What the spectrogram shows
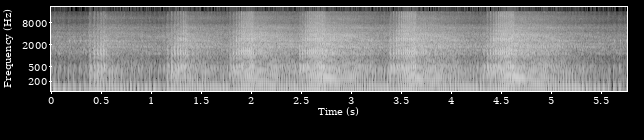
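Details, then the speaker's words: Honda CB250R single-cylinder motorcycle blipped repeatedly: engine runs quietly, clean, even exhaust beat rising and falling with each rev; normal and healthy. "Gayet sessiz çalışıyor egzoz sesi ise tatmin edici diyebilirim"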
